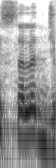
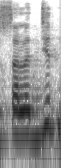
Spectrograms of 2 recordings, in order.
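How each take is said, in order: First: सलज्ज ending on double j; correct form. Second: सलज्जित ending in "jit"; wrong form. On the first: Teacher corrects for learners, सलज्ज ending in "jj". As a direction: say सलज्ज without any "it" ending. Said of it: "सलज्ज होता है". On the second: Teacher rejects the error, सलज्जित with final "it". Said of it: "सलज्जित नहीं होता". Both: Shown as a demonstration.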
